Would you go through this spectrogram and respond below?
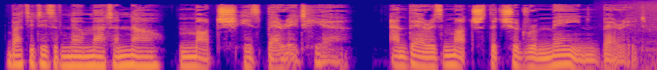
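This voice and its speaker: A man playing an ancient, otherworldly mentor in a radio drama, with a fairly low voice. It speaks gravely and solemnly, like an oracle handing down lessons. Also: measured pace, no room sound, clean studio sound.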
